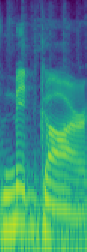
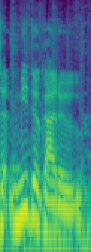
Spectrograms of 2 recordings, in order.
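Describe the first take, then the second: First: It is said as two syllables, English style. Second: It is said as four syllables, Japanese style. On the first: "that is the canon pronunciation" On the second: "In Japanese"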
